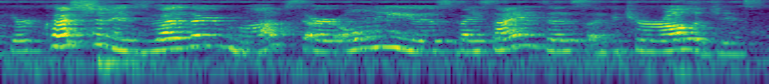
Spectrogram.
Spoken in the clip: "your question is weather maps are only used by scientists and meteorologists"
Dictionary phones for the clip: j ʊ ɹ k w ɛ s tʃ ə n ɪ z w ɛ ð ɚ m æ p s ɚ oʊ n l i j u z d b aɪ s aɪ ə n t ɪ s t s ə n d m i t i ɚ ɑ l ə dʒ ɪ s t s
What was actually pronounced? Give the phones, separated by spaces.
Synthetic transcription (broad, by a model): j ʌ ɹ k w ɛ s tʃ ə n ɪ z w ɛ ð ɚ m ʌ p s ɚ oʊ n l i j u z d b aɪ s aɪ ə n t ɪ s t s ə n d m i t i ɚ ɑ l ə dʒ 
